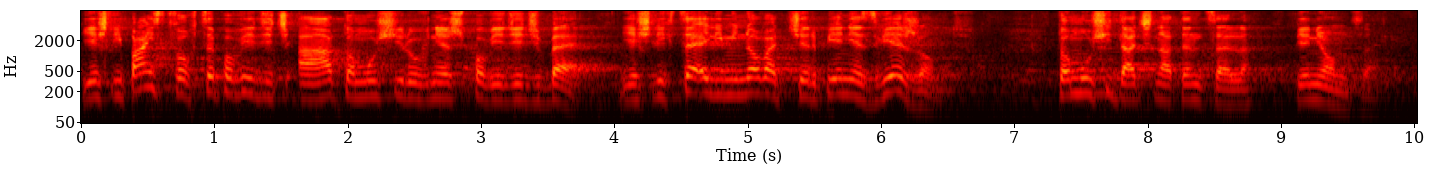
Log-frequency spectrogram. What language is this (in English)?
Polish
